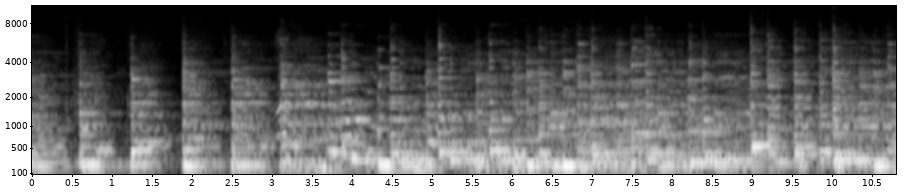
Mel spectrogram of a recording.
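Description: Live rock band recording led by piano: chords struck about every two-thirds of a second and left to ring, then denser, steadier playing from about four seconds in.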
